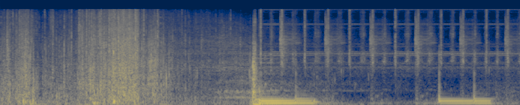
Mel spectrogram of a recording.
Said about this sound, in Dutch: Ik vraag nog even door, maar de kofferbak gaat al open en de blauwe Albert Heijn-tas verdwijnt in de auto.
